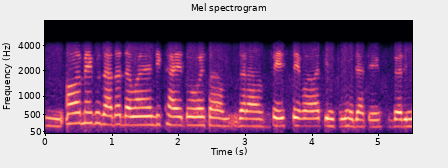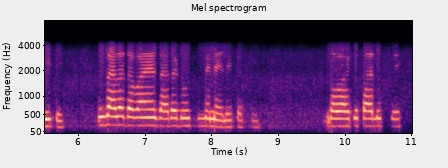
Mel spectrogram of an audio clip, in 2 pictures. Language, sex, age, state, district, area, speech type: Urdu, female, 18-30, Telangana, Hyderabad, urban, conversation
